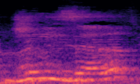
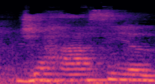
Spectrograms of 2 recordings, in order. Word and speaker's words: Jaisel: Jaisel, ayan, no? So, kasi nahirapan nyo iba mag-pronounce ang name ko kasi parang Jahaziel daw. Kasi yung name ko is Jaisel.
